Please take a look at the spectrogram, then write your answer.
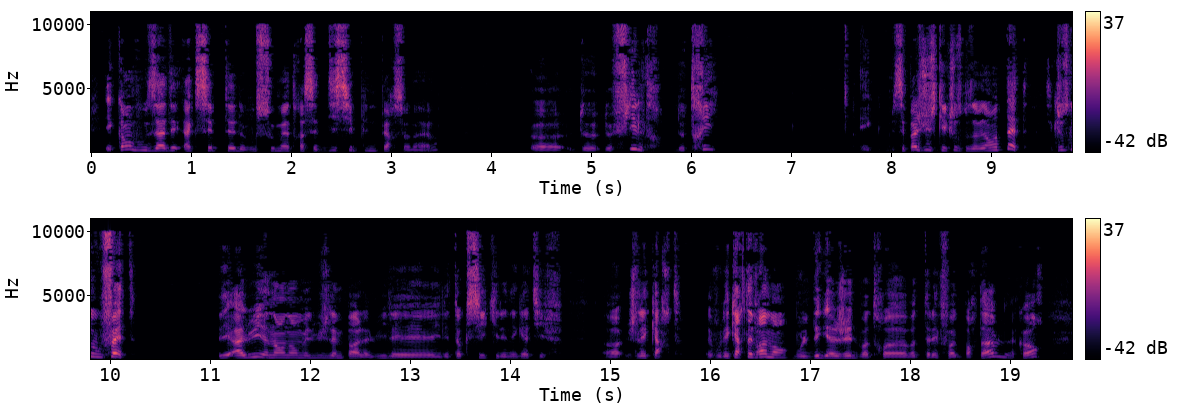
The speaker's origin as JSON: {"language": "French", "country": "France", "said": "chez nous, en France"}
